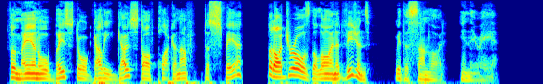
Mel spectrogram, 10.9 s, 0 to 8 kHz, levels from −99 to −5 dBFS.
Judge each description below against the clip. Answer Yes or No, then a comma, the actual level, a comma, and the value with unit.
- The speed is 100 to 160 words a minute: Yes, average, 140 wpm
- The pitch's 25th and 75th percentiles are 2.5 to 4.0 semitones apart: No, average, 4.6 semitones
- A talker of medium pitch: No, low, 125 Hz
